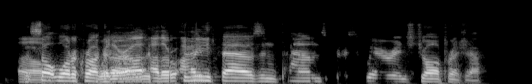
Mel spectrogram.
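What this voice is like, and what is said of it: Put-on Australian accent. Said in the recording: “the only impression that you can do better than me ... Australian accent. It's good.”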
